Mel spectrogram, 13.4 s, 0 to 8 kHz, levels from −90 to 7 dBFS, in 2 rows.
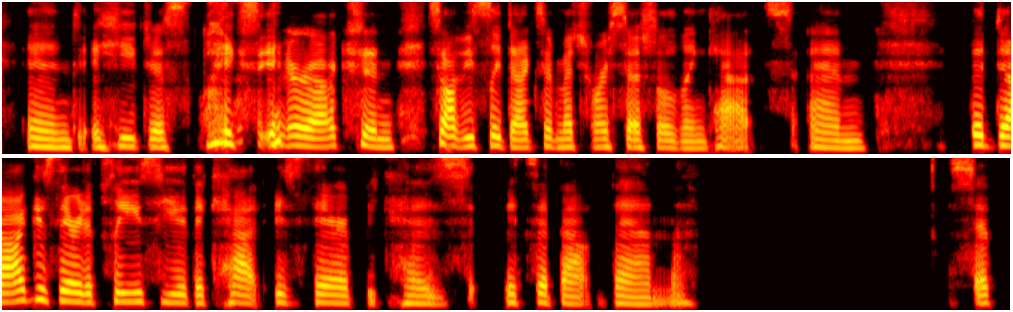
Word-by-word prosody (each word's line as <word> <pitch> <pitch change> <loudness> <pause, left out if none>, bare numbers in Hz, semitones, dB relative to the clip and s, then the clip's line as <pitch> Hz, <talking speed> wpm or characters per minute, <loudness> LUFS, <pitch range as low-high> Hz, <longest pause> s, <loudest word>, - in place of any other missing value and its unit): and 155 -4 +1
he 160 +3 -2
just 150 -2 -1
likes 225 +1 +4
interaction, 175 -4 +3 0.2
so - - +5
obviously, 175 +1 +3
dogs 150 -1 0
are 170 - 0
much 155 0 -2
more 155 0 -1
social 145 -1 0
than 130 0 -4
cats, - - -3
um, 135 -2 -2 0.7
the 195 -1 +5
dog 185 +4 +5
is 210 -5 +1
there 185 -3 +5
to 165 - 0
please 180 +1 -1
you, 160 -2 -2
the 155 - -3
cat 160 0 -1
is 155 -3 -4
there 155 -3 0
because 145 -3 -4 0.2
it's 160 -1 -3
about 145 -4 -1
them. 145 +1 -4 1.7
So, - - 0
160 Hz, 140 wpm, -23 LUFS, 145-175 Hz, 1.7 s, so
